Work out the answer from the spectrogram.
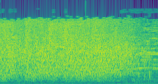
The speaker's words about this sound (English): He leaned low over the saddle, racing forward into the gunfire of the two outlaws. But their shots were hurried and careless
